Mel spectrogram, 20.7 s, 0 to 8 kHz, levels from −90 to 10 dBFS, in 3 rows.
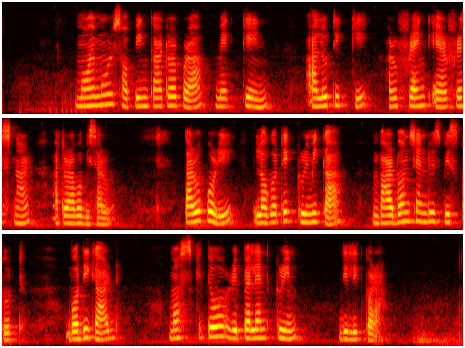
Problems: none marked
